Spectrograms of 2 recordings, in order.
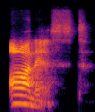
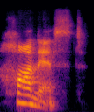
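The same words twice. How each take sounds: First: The word begins with no h sound. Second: The word begins with a breathy h sound. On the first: The speaker calls it right. "you should not feel any air coming out of your mouth" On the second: The speaker calls it wrong. "Make sure you are not pronouncing that H. ... it doesn't need to be honest. There's none of that"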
